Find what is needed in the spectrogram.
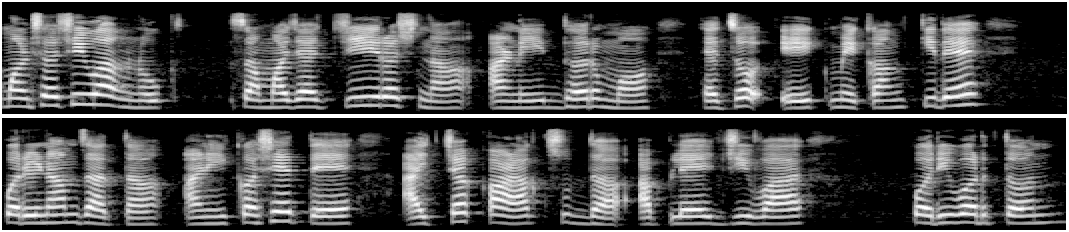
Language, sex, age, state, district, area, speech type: Goan Konkani, female, 18-30, Goa, Murmgao, urban, spontaneous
